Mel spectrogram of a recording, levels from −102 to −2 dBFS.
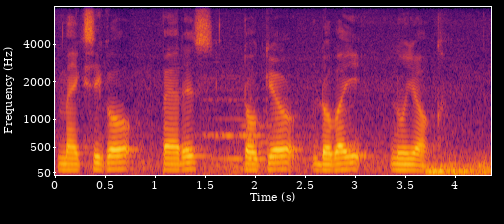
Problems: constant background noise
